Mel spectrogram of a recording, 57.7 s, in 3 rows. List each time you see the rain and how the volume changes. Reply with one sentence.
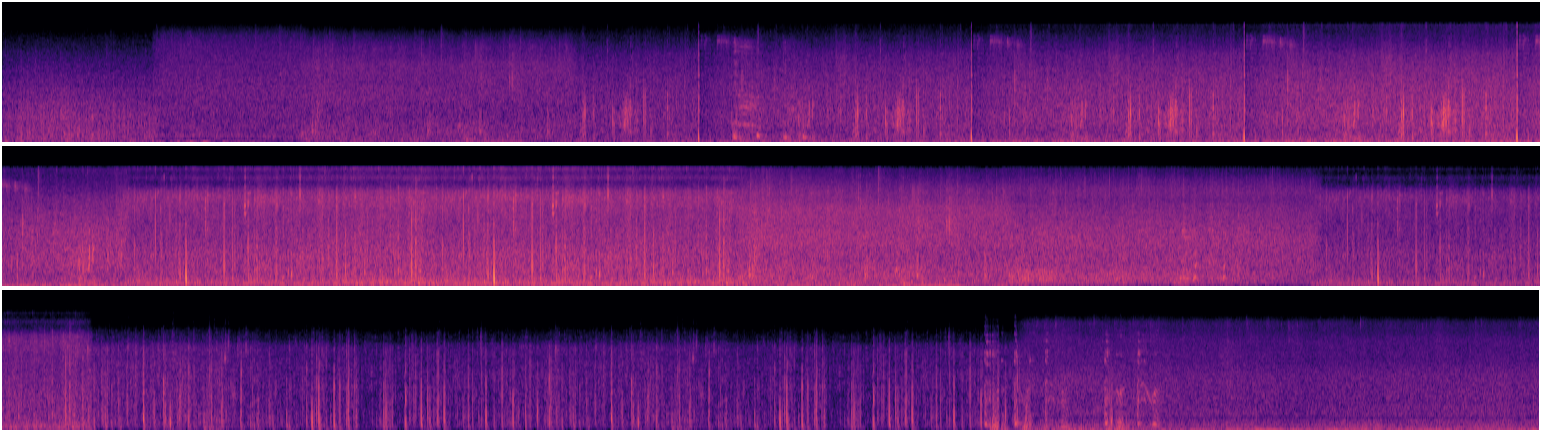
You can hear the rain from 0.0 to 57.6 s, getting louder then quieter.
